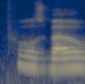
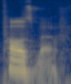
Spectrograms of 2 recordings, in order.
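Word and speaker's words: Poulsbo: Valerie from Poolsbo, Washington. Hopefully I said that right. – No, you didn't. Poolsbo.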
